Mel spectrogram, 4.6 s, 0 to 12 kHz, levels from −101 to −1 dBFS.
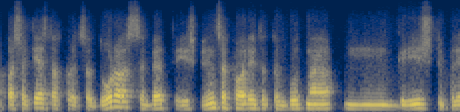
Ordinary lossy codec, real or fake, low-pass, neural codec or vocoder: Opus, 16 kbps; fake; 10.8 kHz; codec, 24 kHz, 0.5 kbps, DualCodec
